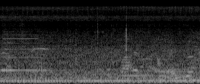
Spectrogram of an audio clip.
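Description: Indistinct background voices of people over a steady low hum.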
